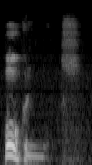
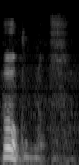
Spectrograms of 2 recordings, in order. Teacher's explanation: un oclusivo velar sonoro que en la escritura se representa como bien sabemos con la grafía de la G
